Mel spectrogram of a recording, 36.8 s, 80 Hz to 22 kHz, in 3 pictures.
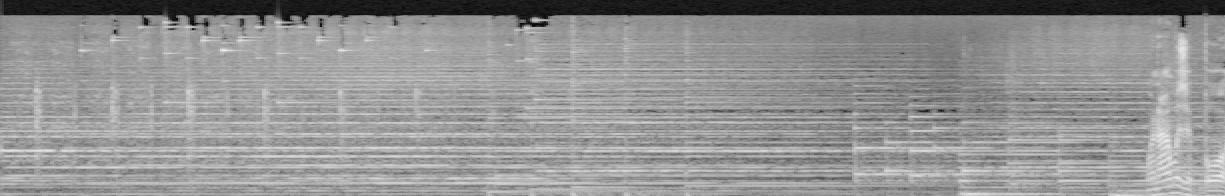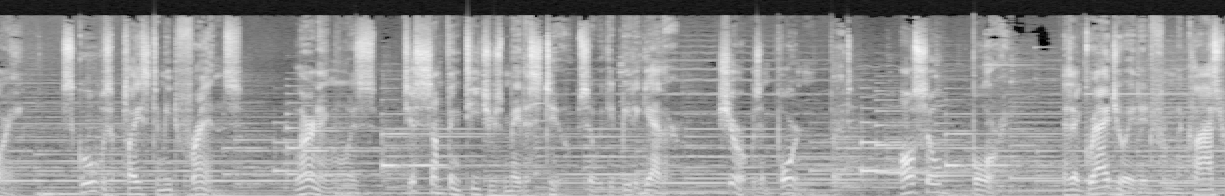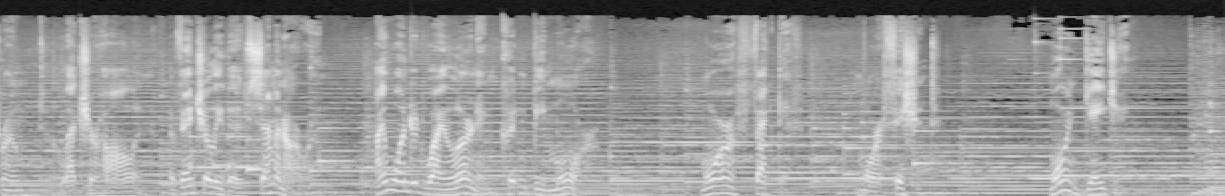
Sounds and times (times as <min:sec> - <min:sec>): Music: 0:00.0 - 0:36.7
Speech: 0:11.4 - 0:30.4, 0:31.5 - 0:33.9, 0:35.0 - 0:35.8.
